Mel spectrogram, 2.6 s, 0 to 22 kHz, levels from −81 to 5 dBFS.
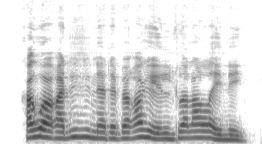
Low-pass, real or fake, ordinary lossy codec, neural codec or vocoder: none; real; none; none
